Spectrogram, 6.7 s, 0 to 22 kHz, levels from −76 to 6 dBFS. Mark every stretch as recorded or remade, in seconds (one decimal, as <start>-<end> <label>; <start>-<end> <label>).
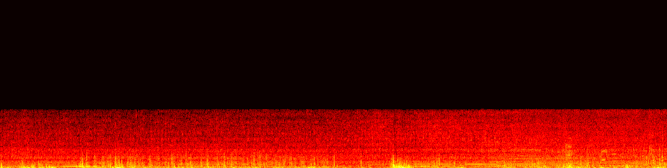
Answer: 0.0-5.2 recorded; 5.2-6.7 remade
